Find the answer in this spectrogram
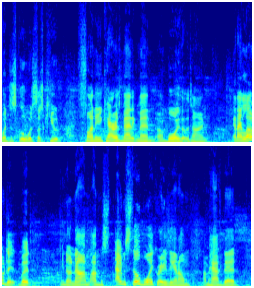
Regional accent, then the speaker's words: Bronx, New York, United States; moved away as an adult; now in Los Angeles, United States; Born and raised in the Bronx.

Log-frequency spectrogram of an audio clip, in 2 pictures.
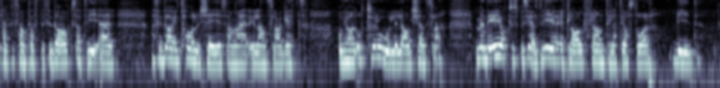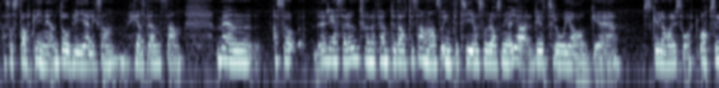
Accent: Umeå, Västerbotten County, Sweden; Jag är uppväxt i Umeå. Född i Umeå och bor i Umeå.

